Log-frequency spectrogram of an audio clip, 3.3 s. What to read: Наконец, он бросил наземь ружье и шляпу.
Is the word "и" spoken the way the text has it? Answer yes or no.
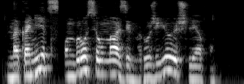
yes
